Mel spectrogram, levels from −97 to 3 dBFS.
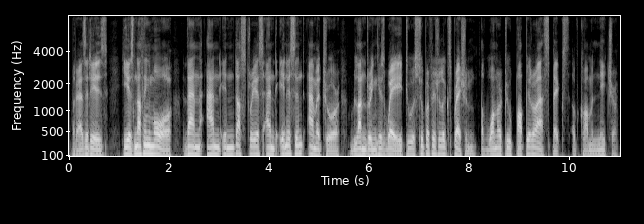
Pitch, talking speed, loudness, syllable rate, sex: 95 Hz, 165 wpm, -19 LUFS, 5.1 syllables/s, male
